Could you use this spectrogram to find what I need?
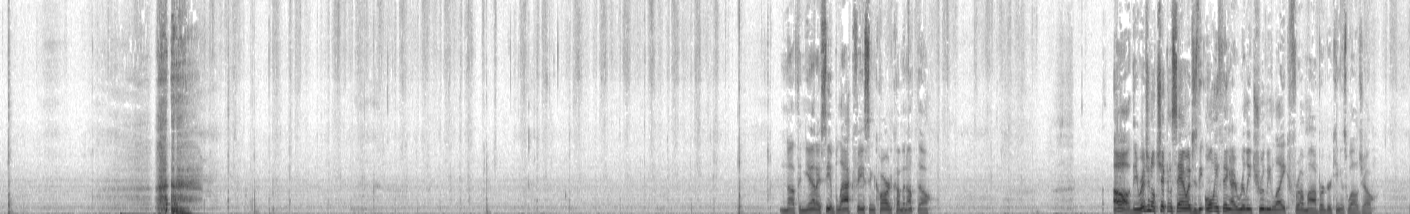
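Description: Cards flick and rustle softly as they are sorted by hand.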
